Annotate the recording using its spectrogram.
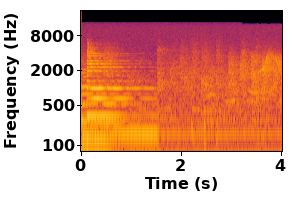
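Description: The final chord of a song on an acoustic guitar rings out for about a second and a half and fades. Scattered applause from the audience follows.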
